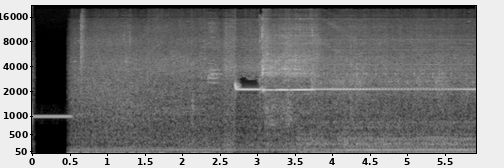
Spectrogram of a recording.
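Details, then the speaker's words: Boat diesel engine test-run after refitting a broken-off engine mount, alternator not yet bolted back on: starts and settles into an even low chugging idle with no knocks or clunks, steady panel buzzer tone above; normal idle. "But before we stick that alternator bolted back up, we're just gonna run the engine, make sure everything seems all right."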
